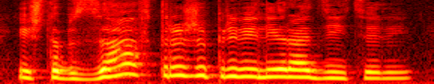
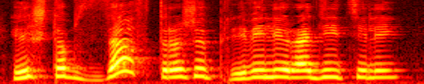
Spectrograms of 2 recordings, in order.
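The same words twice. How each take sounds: First: Said in the usual way. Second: Loud, emphatic order; angry shout. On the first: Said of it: "стала вслух читать". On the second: A narrator's reading. Teacher demanding parents after expelling pupils, shouting angrily. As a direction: bellow a final demand. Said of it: "закричала она страшным голосом".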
